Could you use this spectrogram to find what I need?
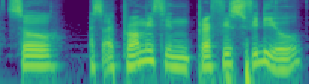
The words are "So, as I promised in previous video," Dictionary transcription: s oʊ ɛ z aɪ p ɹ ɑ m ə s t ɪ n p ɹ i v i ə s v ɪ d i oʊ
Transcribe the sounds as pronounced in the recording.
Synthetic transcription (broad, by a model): s oʊ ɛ s aɪ p ɹ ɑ m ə s ɪ n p ɹ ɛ f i s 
